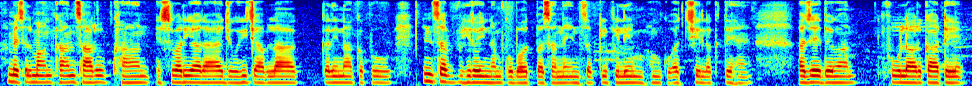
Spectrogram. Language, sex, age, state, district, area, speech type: Urdu, female, 45-60, Bihar, Khagaria, rural, spontaneous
